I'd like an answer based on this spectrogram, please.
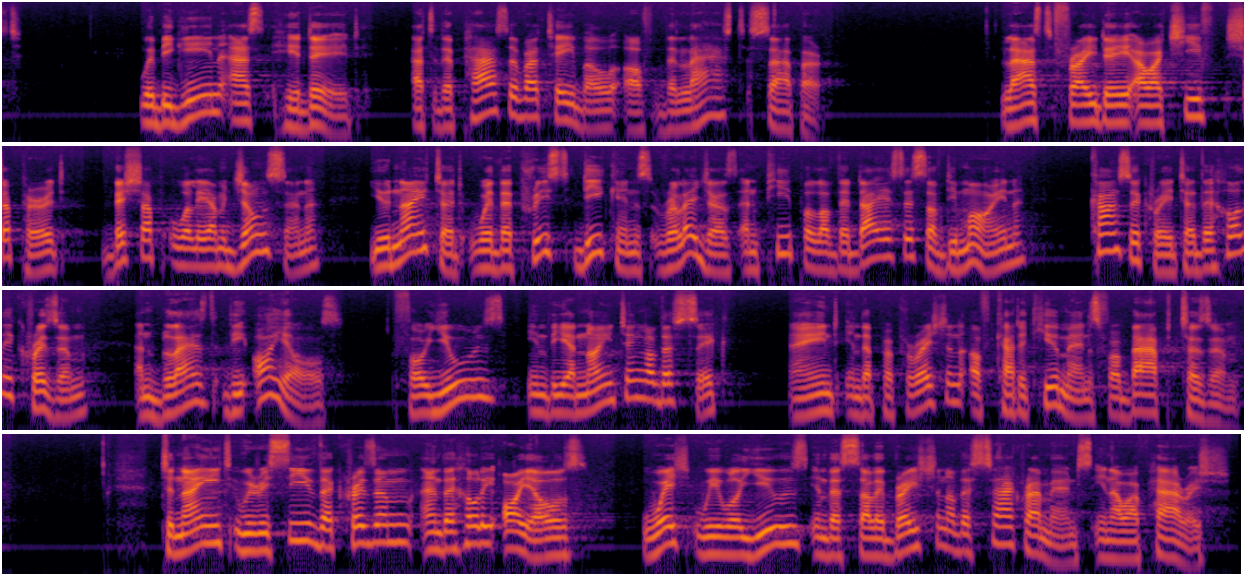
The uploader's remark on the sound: Holy Thursday Mass from Holy Spirit Catholic Church in Creston, Iowa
